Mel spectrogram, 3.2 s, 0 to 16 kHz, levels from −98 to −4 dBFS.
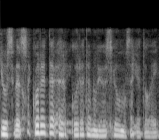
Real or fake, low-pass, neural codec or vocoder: fake; 7.2 kHz; codec, 16 kHz, 1.1 kbps, Voila-Tokenizer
